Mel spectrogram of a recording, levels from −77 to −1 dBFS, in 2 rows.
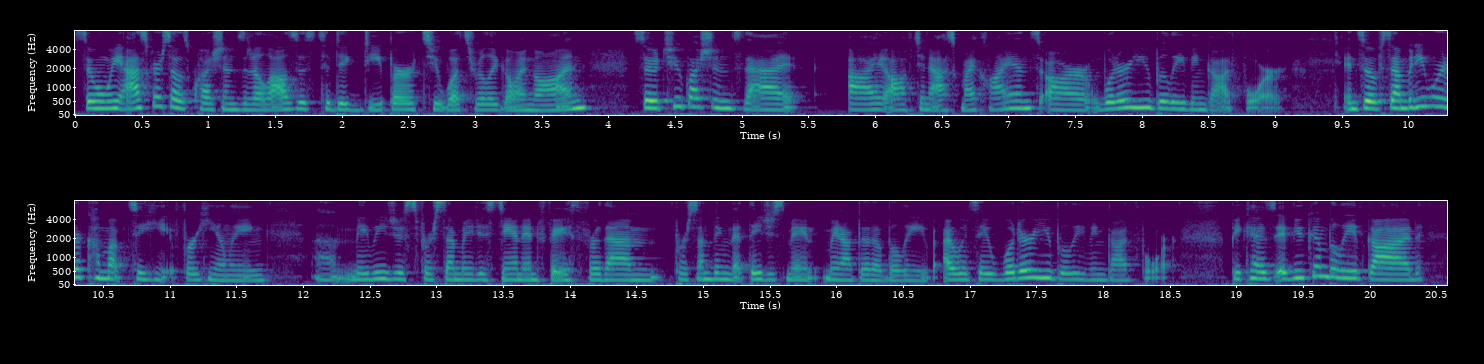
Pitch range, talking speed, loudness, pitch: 200-255 Hz, 240 wpm, -30 LUFS, 220 Hz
